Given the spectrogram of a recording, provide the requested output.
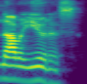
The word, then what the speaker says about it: Namajunas: It's Namajunas. Thug Rose Namajunas. Put some respect on her name. Oh, well, you just could have said Thug Rose. I ain't know her last name was Namajunas.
